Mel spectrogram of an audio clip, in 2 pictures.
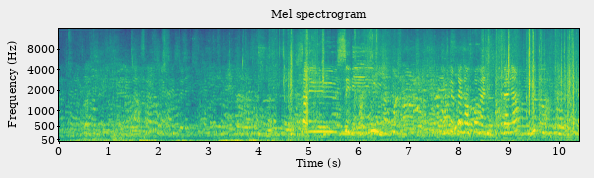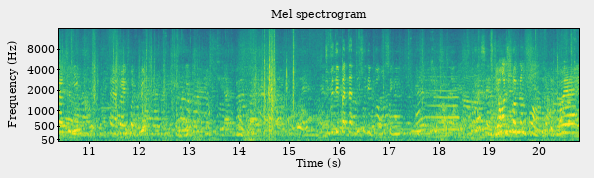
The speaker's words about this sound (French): je vous propose d'écouter une petite sonographie de notre retour de marché de euh, jeudi dernier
